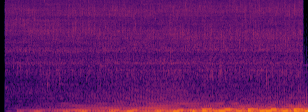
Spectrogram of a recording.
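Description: Tap water running in a steady stream into a ceramic washbasin, under low electronic bass notes that swell louder in the second half. The water sound stops abruptly at the very end.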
